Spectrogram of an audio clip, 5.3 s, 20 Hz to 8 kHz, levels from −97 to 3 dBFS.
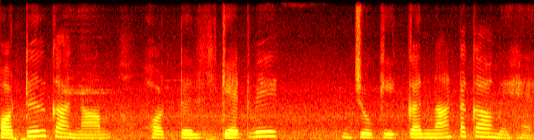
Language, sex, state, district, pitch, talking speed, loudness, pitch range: Hindi, female, Bihar, Katihar, 200 Hz, 100 wpm, -19 LUFS, 180-225 Hz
